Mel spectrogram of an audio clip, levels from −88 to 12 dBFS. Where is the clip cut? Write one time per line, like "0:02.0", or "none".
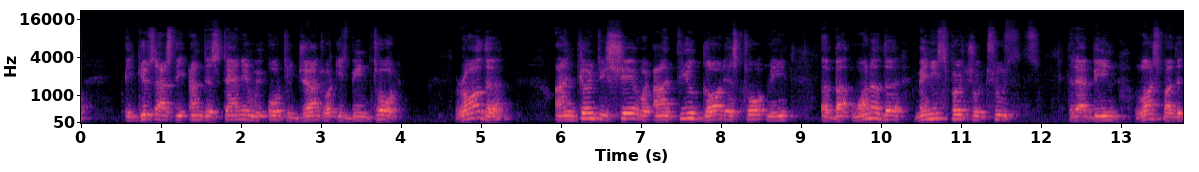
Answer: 0:04.6
0:06.2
